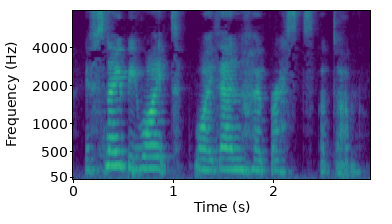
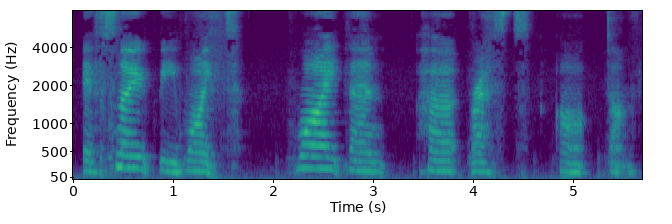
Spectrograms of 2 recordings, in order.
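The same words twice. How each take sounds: First: Said in the usual way. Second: Very slow, measured word-by-word verse; slow scansion reading. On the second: Shown as a demonstration. Teacher working out the scansion of a poem, slow and deliberate. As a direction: space out each word to test the beat.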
